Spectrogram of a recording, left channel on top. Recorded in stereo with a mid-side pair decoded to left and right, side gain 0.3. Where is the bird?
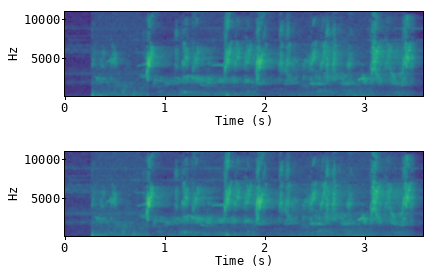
30° right, 1.3 m.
